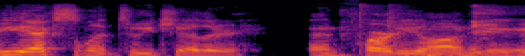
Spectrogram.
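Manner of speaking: usual speaking voice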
